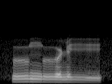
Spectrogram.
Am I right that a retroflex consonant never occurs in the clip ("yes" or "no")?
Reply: no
